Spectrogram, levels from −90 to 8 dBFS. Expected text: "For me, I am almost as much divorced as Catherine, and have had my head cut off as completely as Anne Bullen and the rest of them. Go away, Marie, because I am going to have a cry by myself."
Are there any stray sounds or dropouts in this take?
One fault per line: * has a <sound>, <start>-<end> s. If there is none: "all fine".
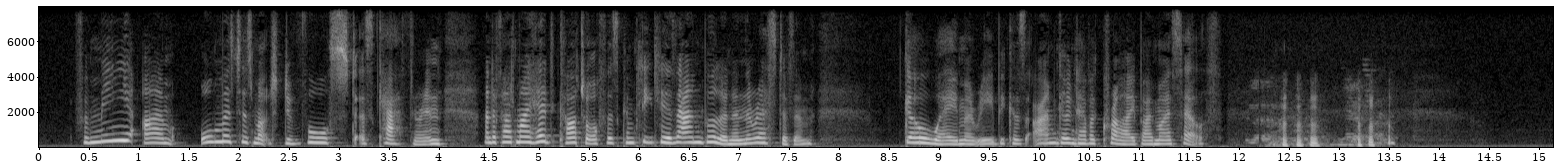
* has a laugh, 12.1-13.6 s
